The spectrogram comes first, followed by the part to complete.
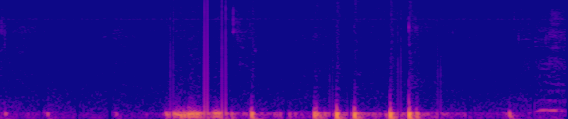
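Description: Muffled low thumps with a few sharp clicks, about eight in two seconds starting a second in: handling noise and footfalls picked up by a handheld microphone carried by someone walking across a stage.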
